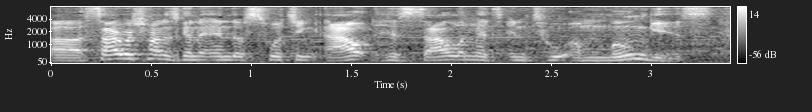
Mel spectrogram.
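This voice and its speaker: A man speaks very quickly with ordinary pitch variation while music plays behind him. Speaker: aspiring Pokemon event commentator. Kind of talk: live battle commentary. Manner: excited, enthusiastic.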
